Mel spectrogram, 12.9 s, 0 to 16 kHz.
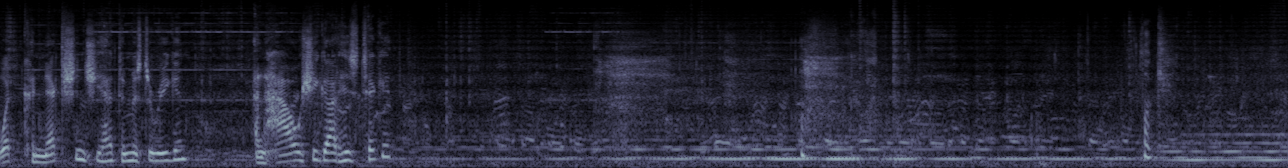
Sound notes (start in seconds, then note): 6.2 Nora sighs; 6.2 tense music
